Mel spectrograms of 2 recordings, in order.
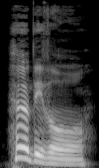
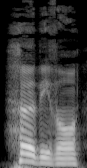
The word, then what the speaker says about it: herbivore: By the way, you pronounce the H in the word herbivore.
